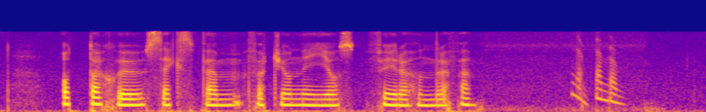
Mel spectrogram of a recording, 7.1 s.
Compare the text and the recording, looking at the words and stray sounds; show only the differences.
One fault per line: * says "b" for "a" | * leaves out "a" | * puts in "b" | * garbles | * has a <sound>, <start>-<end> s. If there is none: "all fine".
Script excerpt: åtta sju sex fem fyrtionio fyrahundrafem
* has a chirp, 5.7-6.3 s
